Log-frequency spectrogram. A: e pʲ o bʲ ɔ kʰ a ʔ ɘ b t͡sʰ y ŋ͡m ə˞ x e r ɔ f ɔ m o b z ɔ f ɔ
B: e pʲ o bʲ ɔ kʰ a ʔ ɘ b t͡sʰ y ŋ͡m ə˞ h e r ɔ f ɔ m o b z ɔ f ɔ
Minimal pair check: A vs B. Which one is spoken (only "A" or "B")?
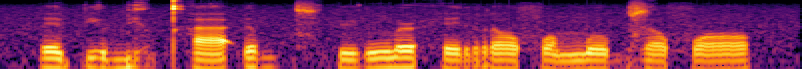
B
